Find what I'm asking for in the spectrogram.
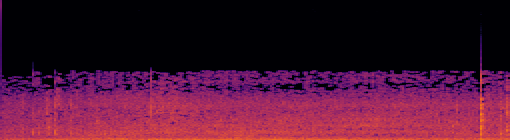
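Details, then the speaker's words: Car idling soon after RVS Master injector cleaner was added to a nearly empty tank: a low, steady hum with no knocks, ticks or misses, described as much quieter and barely audible from beside the car. Normal idle. "Двигатель сразу стал работать тише. Вот я сейчас стою около машины, его практически не слышно."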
